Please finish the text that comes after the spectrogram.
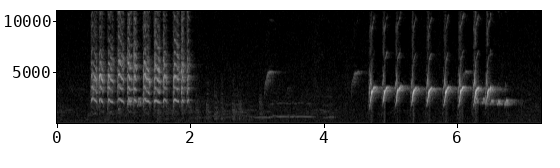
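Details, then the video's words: Lesser green leafbird song meant to trigger singing: a fast, rich chattering trill, a few soft lower whistles, then a quick run of repeated sharp upslurred chips ending in a short buzzy note. "SUARA PANCINGAN CUCAK IJO MINI"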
